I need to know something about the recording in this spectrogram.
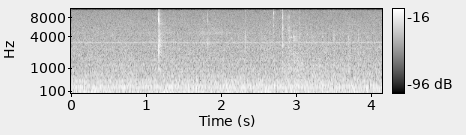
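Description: Faint, sparse clicks and ticks of wires and tools being handled in a metal amplifier chassis, one sharper click about a second in, over a faint steady hum.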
